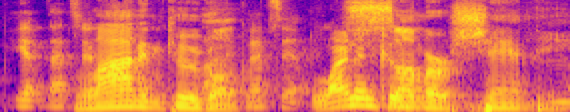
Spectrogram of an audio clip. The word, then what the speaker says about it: Leinenkugel: Leaning Kugel. Yep, that's it. Leinenkugel.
